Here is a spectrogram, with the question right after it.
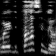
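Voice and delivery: normal talking voice

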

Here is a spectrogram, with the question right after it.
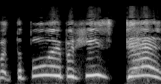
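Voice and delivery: shouting, pitched very high. Narrator reading a son's protest to his dad, shouted. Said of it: "James shouted".

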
